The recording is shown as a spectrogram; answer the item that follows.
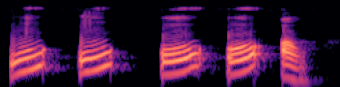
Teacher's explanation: इनमें मुंह हमारा व्रत के रूप में गोल रहता है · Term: व्रत मुखी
